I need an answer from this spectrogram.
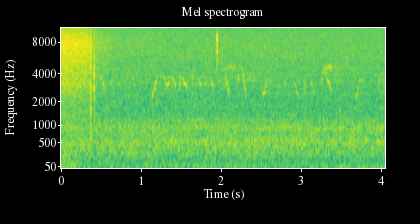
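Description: Faint bird chirping: a run of short, quick calls over a low, steady rumble.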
